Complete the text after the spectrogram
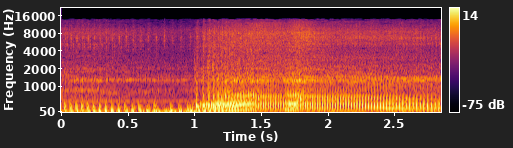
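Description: A motorcycle engine revs up sharply once and settles.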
